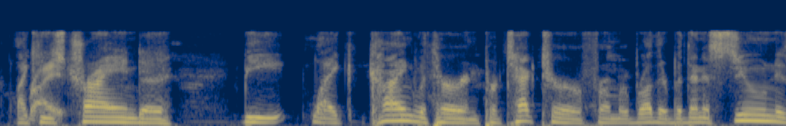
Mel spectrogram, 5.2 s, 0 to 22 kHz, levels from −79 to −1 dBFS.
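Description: No technical faults can be heard in this speech; it is carried by G.722 wideband telephone coding at 64 kbit/s, with nothing above about 7.7 kHz.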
